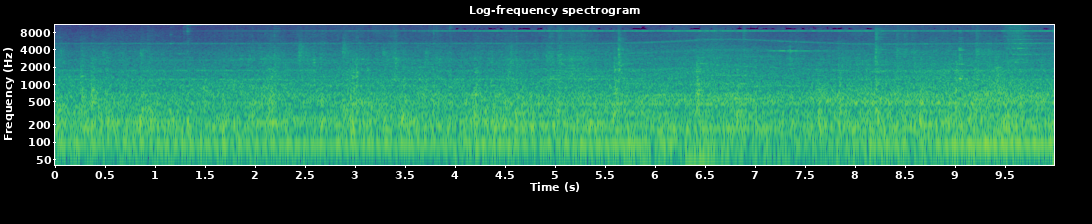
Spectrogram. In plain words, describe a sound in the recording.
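A diesel locomotive engine drones steadily as it passes close by.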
